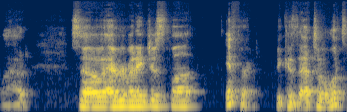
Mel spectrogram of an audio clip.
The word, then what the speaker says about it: Ifrit: when he's being introduced, villain calls him Ifrit. And so they do pronounce it correctly.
